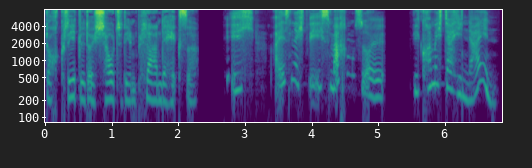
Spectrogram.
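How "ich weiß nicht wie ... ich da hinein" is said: high, hushed feigned innocence; little girl voice. A narrator's reading. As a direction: play dumb, timid and small. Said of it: "fragte sie die Hexe".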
